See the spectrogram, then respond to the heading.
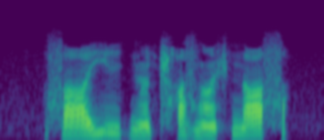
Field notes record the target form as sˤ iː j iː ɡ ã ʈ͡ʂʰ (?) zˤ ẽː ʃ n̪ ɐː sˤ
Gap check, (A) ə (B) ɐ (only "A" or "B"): B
